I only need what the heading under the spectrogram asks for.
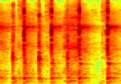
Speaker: it hear that clicking noise that means that it's sealed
